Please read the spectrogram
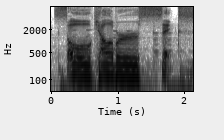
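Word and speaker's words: Soulcalibur: Say it right. Soul Calibur Six. That's better.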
